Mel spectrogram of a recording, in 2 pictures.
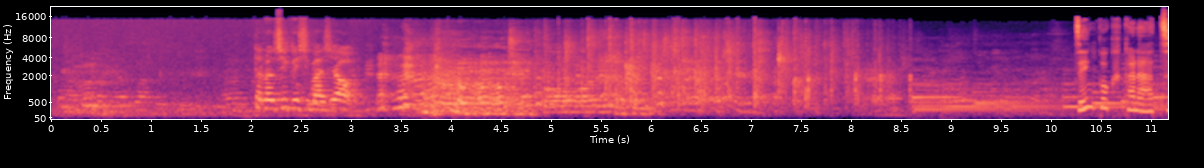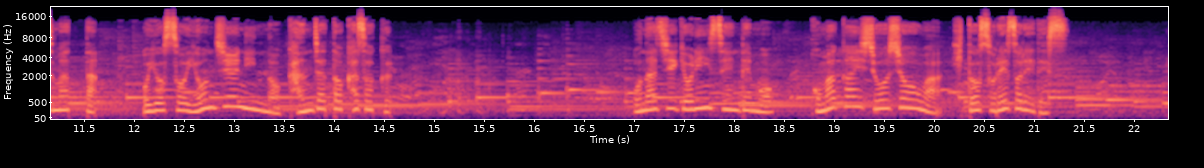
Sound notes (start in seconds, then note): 3.2 laughter; 4.5 applause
